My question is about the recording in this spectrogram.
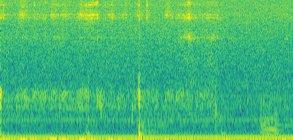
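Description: Room tone: a steady low hum with a few faint clicks, one of them about a second in.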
